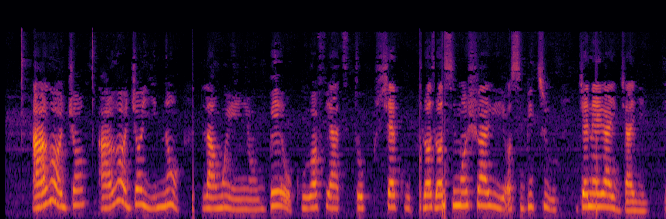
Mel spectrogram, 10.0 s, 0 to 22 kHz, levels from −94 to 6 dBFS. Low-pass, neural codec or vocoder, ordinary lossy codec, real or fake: 19.8 kHz; none; AAC, 32 kbps; real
